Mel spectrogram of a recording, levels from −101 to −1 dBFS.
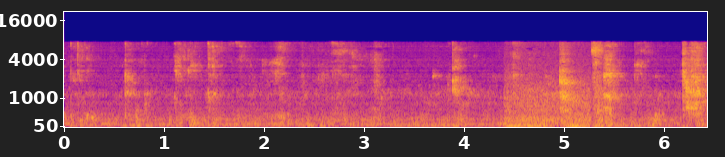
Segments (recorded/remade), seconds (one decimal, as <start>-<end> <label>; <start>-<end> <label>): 0.0-4.4 remade; 4.4-5.4 recorded; 5.4-6.4 remade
